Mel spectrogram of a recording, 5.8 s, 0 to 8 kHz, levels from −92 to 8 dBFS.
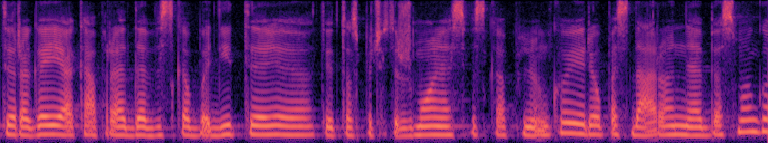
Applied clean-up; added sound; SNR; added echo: none; none; none; none.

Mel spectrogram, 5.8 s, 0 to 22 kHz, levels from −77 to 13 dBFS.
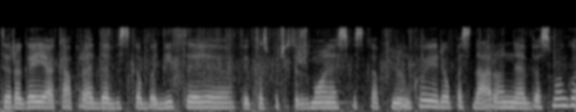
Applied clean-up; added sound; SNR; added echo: none; Tearing; 20 dB; none.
